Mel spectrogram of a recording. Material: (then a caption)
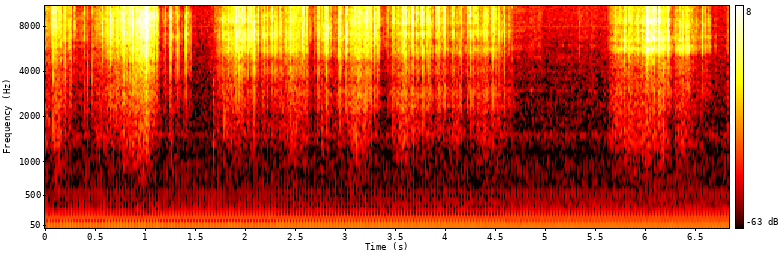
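Plastic. A small, purple, hollow plastic egg shaker filled with salt or sand is held in one hand and shaken and turned with the fingertips. It gives soft, bright, dry rattling bursts of grains that fade quickly, with a pause near the end before a final shake. A steady low hum runs underneath throughout.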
